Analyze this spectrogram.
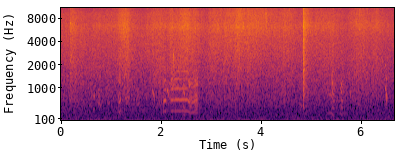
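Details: Chickens outdoors, a hen giving a short run of harmonic, nasal clucks lasting under a second, with rustling and scattered clicks from the yard around it.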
